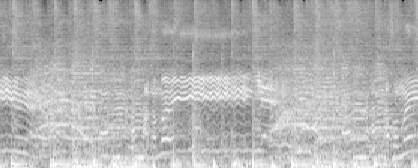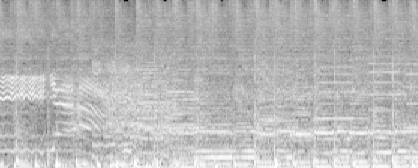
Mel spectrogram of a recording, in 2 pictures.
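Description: Electric blues band recording, an instrumental stretch with a steady beat of drums and bass. A wavering, bending high lead phrase comes back three times in much the same shape.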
